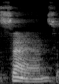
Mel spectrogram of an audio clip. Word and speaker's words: sans: aware of anything now sans is an english pronunciation of a french word which means without so they're going to pronounce it sans and they say sans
